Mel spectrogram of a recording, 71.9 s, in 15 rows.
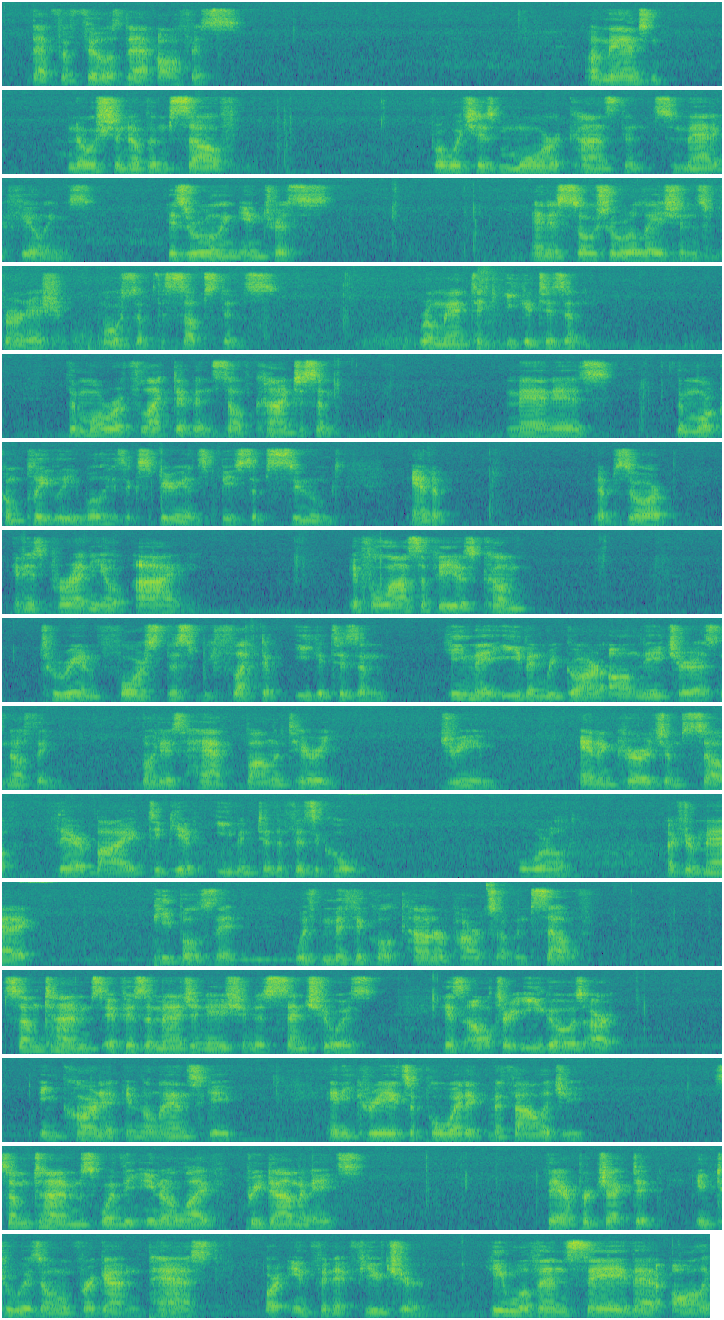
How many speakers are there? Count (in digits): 1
